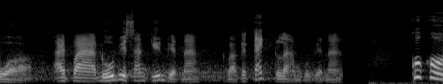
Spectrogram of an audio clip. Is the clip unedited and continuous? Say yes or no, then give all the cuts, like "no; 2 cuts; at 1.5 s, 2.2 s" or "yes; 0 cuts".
yes; 0 cuts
